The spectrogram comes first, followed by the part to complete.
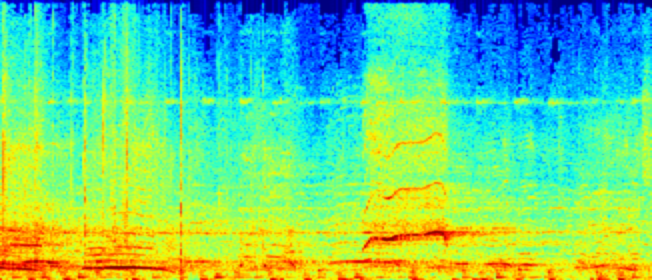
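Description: Spectators shouting and cheering over loud background music with a steady beat; the loudest shouts come at the start and about a second in, and one long high-pitched call is held for under a second about four seconds in.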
